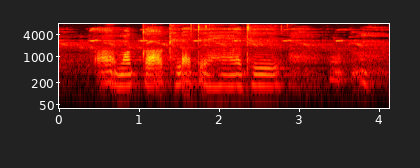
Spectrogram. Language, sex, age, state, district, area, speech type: Hindi, female, 45-60, Bihar, Begusarai, rural, spontaneous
